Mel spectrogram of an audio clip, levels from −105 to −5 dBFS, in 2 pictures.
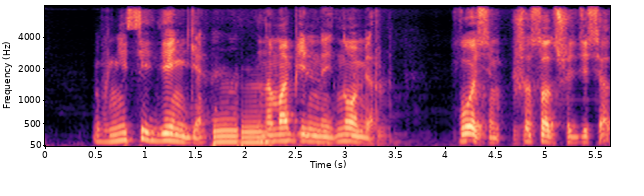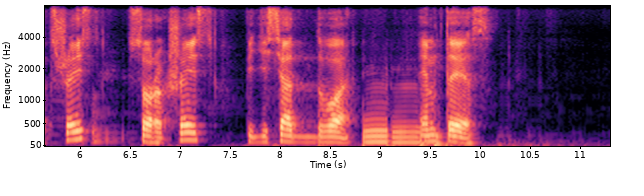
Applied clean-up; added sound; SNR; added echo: neural mask model DeepFilterNet 3.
